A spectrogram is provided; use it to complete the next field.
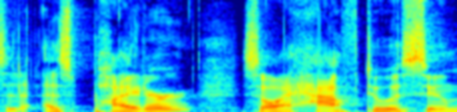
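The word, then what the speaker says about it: Piter: uh pyter DeVries it could have just been Peter no it's spelled p-i-t-e-r so I have to assume it was actually Peter but both of the movies have pronounced it as pider so I have to assume that Frank Herbert's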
